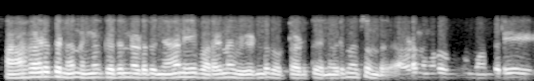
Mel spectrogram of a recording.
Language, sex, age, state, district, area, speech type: Malayalam, male, 30-45, Kerala, Thiruvananthapuram, urban, conversation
